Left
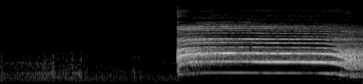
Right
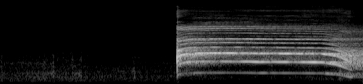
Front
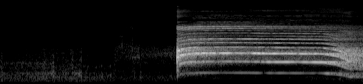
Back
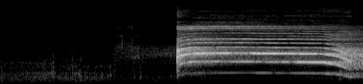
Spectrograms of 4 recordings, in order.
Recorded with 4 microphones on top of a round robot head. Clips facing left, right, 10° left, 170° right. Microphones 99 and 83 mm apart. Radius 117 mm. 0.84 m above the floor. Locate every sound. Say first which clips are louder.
1.8 s a scream: right 4 dB, even; 75° right, 2.0 m; by 3.5 s 105° right, 1.4 m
